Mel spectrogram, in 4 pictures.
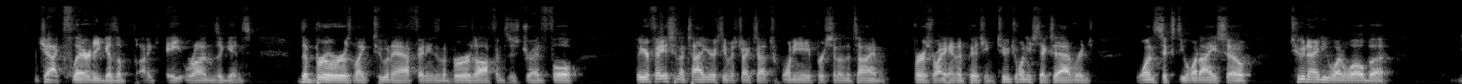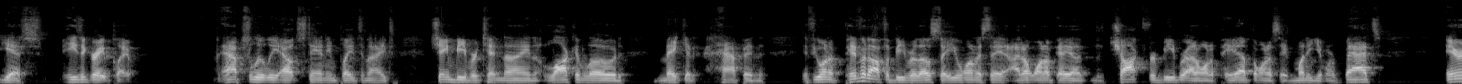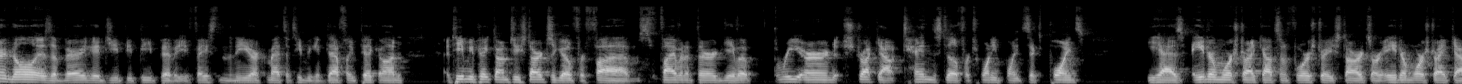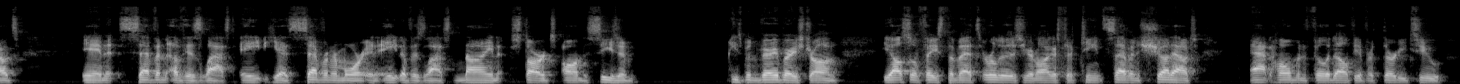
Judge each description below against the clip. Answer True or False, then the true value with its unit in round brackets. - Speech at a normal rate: False (215 wpm)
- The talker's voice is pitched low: True (100 Hz)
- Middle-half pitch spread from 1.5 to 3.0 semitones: True (2.5 semitones)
